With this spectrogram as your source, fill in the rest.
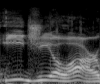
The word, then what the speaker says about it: Egor: And by virtue of having Travis Hansen on the show last week, we know that even though it's spelled E-G-O-R, we would all just call him Igor. Right. That it's Egor.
